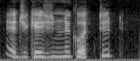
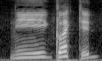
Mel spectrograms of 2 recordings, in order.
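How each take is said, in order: First: High, smooth question; self-complacent. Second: "Neglected" high and loud; emphatic repeat. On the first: Wegg asks about Boffin's schooling, self-complacently. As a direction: ask it with smug politeness. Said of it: "with increasing self-complacency". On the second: Boffin echoes Wegg, "Neglected" said with emphasis. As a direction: hit "Neglected" with full force. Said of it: "repeated Boffin with emphasis". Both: A narrator's reading.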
